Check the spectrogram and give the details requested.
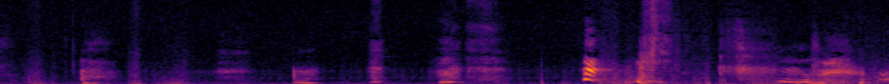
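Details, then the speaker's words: A woman about to go to sleep with a tickling nose tries to keep her sneezes quiet: gasping inhalations build up, then a sharp held-back sneeze and a softer second burst. "oh trying to keep my sneezes quiet because oh my goodness um oh my god trying to keep my sneezes quiet it's really hard for me to do"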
